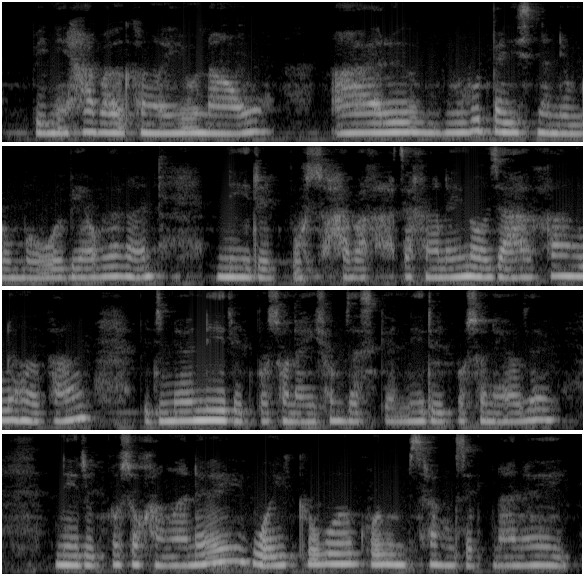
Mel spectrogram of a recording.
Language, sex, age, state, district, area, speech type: Bodo, female, 30-45, Assam, Kokrajhar, rural, spontaneous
